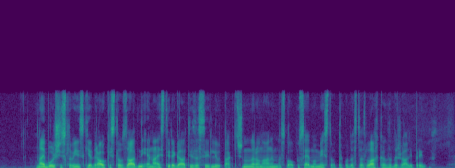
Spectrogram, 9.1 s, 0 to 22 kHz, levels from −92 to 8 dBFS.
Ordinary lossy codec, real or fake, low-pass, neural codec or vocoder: none; real; 9.9 kHz; none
